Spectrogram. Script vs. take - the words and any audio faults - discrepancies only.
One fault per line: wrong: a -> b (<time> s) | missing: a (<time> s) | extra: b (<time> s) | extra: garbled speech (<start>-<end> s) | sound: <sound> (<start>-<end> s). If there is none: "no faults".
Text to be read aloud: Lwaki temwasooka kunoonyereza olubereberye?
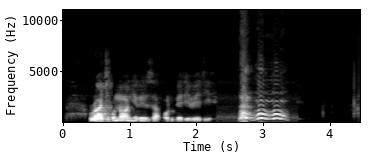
missing: temwasooka (0.7 s)
sound: bark (2.6-3.4 s)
